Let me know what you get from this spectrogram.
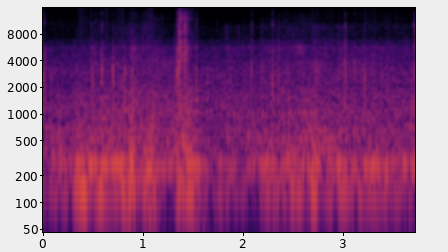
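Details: European hornets still present at Clavier after their nest was destroyed; a steady low humming drone with stacked harmonics, swelling as hornets fly close, with a few faint clicks.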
